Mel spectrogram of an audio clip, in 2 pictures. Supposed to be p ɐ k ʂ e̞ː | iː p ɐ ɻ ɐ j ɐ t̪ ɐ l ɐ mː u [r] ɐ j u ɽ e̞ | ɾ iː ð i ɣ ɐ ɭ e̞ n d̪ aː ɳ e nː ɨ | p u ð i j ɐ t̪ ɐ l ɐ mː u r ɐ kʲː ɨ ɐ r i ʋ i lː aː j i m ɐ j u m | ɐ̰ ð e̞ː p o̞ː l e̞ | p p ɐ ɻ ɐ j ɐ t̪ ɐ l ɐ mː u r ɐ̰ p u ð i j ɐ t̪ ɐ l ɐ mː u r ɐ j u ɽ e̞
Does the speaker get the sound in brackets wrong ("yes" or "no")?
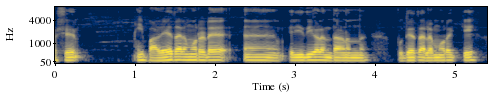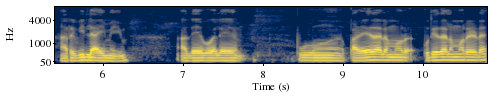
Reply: no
